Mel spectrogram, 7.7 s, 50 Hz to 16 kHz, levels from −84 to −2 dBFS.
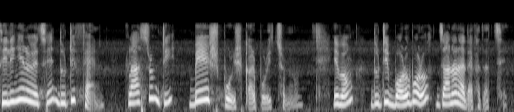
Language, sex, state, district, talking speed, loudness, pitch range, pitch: Bengali, female, West Bengal, Cooch Behar, 140 wpm, -14 LUFS, 250-335 Hz, 290 Hz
